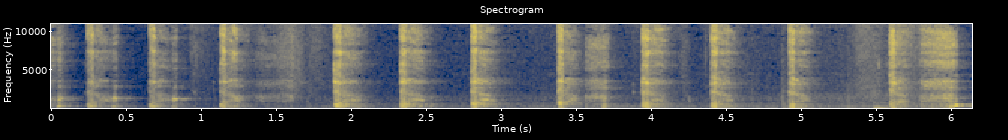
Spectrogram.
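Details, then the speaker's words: About fourteen short, dry coughs in quick succession with brief pauses, from an adult woman with an ongoing, unimproved cough she compares to past bronchitis, with chest discomfort; a persistent cough. "I wish I didn't have to have a cough right now. Oh. The house is a mess. I have a cough like this."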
